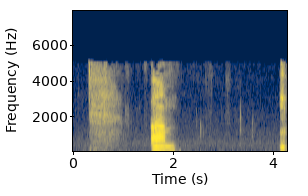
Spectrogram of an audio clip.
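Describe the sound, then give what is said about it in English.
Two coughs from a person with a cough and cold: a breathy, rasping burst, then after a short pause a louder, throaty voiced cough, followed by near silence and a brief sharp sound at the end. “excuse me, I've had a little bit of a cough and cold, so excuse me if I'm coughing a little bit.”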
